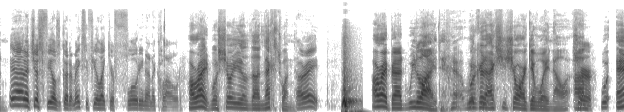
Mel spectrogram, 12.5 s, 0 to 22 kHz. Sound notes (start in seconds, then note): 6.8 air whooshing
